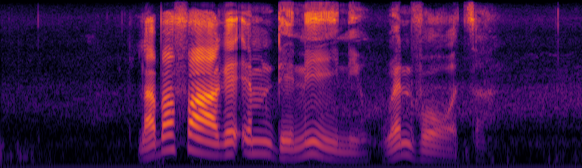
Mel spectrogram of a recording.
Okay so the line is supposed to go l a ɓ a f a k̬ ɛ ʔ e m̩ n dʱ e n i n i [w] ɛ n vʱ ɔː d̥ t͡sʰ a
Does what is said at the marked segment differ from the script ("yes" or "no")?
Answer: no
